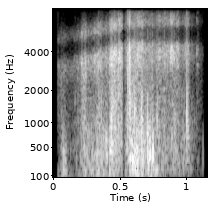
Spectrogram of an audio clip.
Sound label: Ganondorf Cape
